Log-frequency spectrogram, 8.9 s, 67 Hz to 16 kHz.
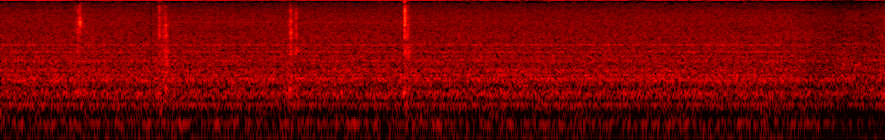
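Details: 1973 Zenith solid-state B&W TV being powered on: about five sharp, irregular pops in nine seconds over a steady hiss. Sounds like a poor electrical contact. A crusty, corroded diode near the circuit breaker was found afterward; cause unconfirmed.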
